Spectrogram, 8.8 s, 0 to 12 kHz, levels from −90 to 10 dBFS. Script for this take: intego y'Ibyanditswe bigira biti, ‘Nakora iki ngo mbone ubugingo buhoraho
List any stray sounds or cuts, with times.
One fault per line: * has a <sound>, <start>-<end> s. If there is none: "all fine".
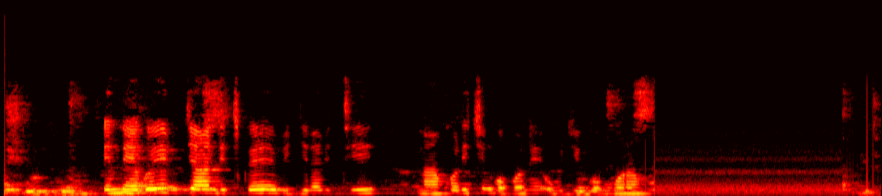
all fine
